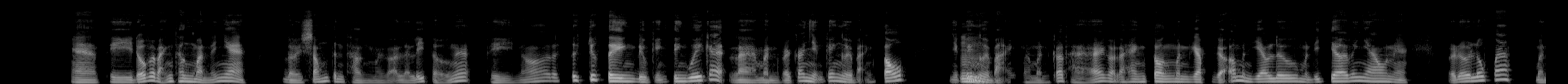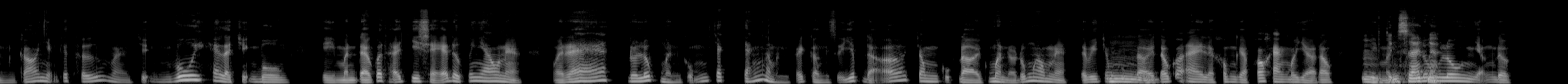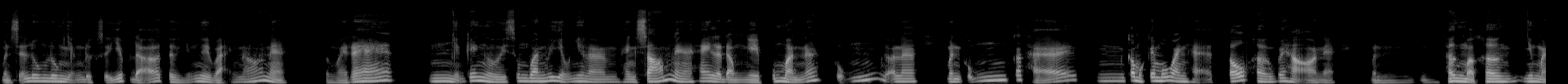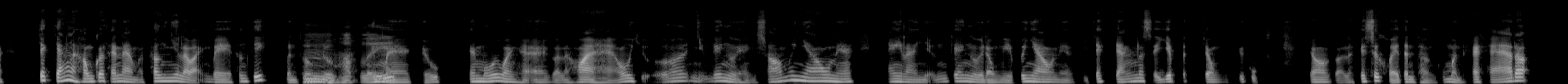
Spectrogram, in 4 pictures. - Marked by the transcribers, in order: tapping; other background noise
- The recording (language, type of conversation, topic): Vietnamese, advice, Bạn đang cảm thấy cô đơn và thiếu bạn bè sau khi chuyển đến một thành phố mới phải không?
- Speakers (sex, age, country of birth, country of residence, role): male, 20-24, Vietnam, Germany, user; male, 25-29, Vietnam, Vietnam, advisor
